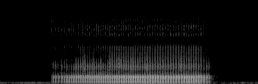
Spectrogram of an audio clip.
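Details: A pet French Bulldog gives a long, low snore, a rough buzzing rattle that swells and holds steady for about a second and a half, likened to an old man's snoring, amid quiet room sound.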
